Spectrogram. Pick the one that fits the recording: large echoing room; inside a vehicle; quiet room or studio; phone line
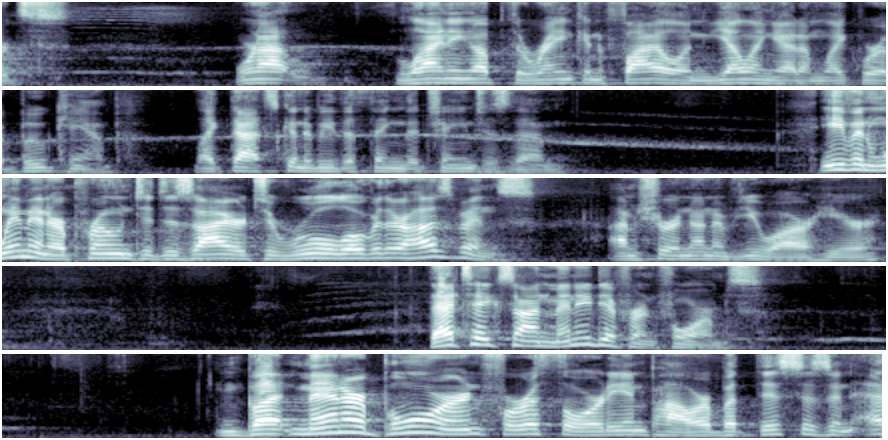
large echoing room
